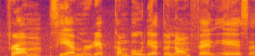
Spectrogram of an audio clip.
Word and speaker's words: Phnom Penh: Yun daw yung ka-pronounce. Phnom Penh. Phnom Penh.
